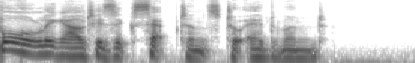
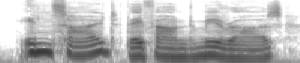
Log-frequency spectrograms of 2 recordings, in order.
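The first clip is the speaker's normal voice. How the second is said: ordinary delivery, nothing marked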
